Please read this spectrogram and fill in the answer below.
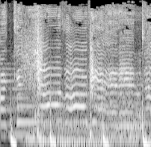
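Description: R&B-pop song: a male voice sings a held, gliding line over a beat with several deep kick drums that drop in pitch.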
